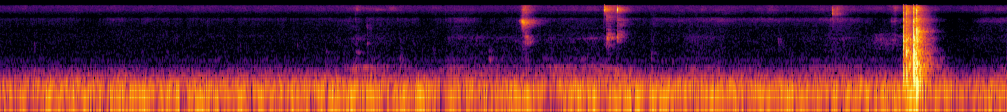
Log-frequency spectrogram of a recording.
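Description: Quiet room with a steady low rumble, a few faint clicks, and one sharp knock about nine seconds in.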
